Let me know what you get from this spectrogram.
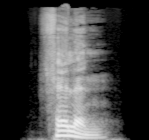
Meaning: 1. gerund of fällen 2. dative plural of Fall
- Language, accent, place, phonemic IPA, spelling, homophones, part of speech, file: German, Germany, Berlin, /ˈfɛlən/, Fällen, Fellen, noun, De-Fällen.ogg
